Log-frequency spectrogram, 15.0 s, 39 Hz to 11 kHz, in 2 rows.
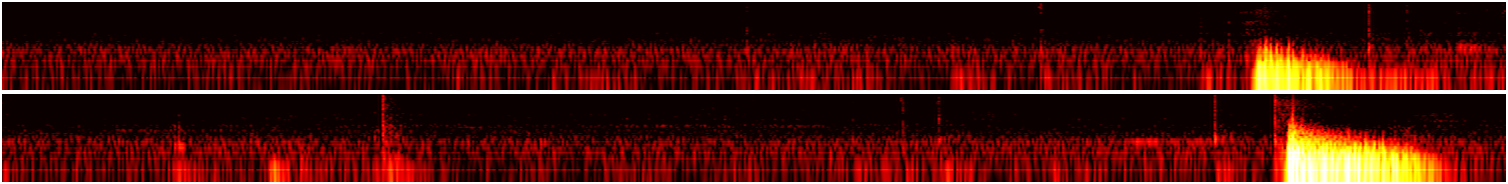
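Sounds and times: loud deep thump: 6.3 - 6.7, 14.0 - 14.7.

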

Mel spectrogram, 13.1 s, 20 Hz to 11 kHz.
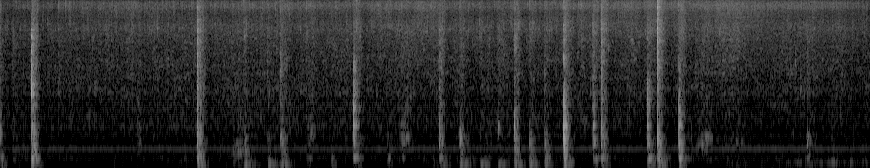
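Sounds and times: wooden spoon scraping a pan: 3.4 - 12.8.

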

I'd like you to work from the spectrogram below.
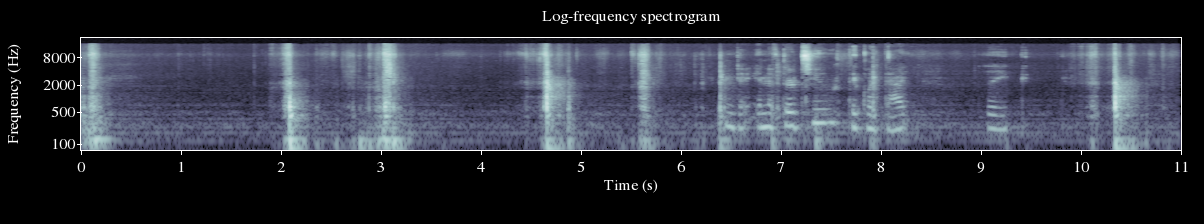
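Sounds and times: knife chopping potato on board: 0.0 - 0.4, 1.9 - 3.3, 4.4 - 5.0, 10.0 - 10.7.

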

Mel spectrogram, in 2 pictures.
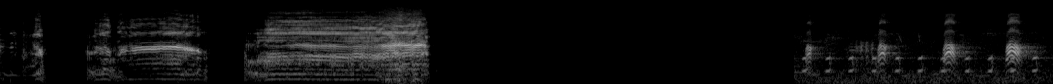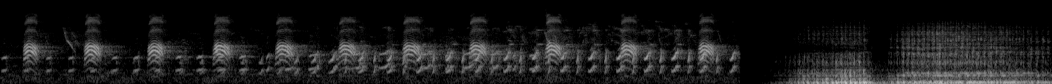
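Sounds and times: hornbill cackling: 8.0 - 18.0.

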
